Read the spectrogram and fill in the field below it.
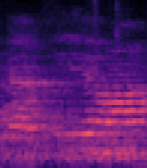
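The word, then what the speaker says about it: كثيرا: walhamdulillahi Kat Alhamdulillahi katir Nah di sini aki perhatikan huruf di sini bukan pakai Sin tapi makinya adalah hurf ta Perhatikan Kalau kair kalau kair itu artinya banyak tapi kalau untum berubah jadi Sin kasirah itu artinya pecah belah Jadi segala Iji bagi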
